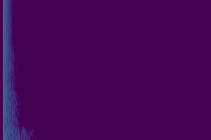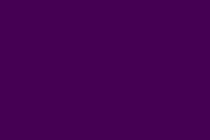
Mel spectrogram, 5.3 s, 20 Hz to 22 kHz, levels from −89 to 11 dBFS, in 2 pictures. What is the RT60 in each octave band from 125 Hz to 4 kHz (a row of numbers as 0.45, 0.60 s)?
0.80, 0.80, 0.50, 0.40, 0.30, 0.30 s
